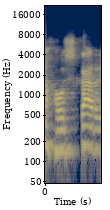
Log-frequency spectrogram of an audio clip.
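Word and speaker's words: הָזְכַּר: Nah, kalau hofal, nah ini dibaca o ya. Jadinya hoskar ini.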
